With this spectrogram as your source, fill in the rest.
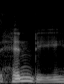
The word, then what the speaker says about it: Hindi: as an absolute win it's pronounced Hindi Hindu refers to followers of Hinduism while Hindi is a language oh he called did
